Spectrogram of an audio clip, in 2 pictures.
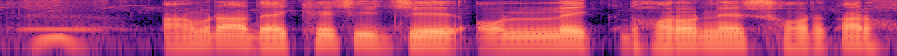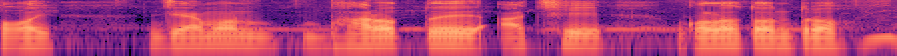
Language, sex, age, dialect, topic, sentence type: Bengali, male, 18-24, Jharkhandi, banking, statement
